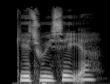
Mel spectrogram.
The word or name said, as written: Ghetto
